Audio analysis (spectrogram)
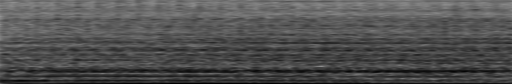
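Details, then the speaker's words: Renault Duster Oroch idling right after the faulty PCV valve was replaced; smooth, steady hum with no hiss or rattle, a normal idle, though the mechanic expects the noise may return later. "veamos como con esta válvula cambia significativamente el sonidoo así queem decir que queda trabajando bien"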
